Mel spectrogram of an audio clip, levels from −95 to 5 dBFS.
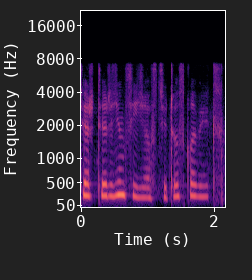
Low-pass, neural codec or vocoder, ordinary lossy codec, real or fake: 7.2 kHz; codec, 24 kHz, 0.9 kbps, WavTokenizer, medium speech release version 2; none; fake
